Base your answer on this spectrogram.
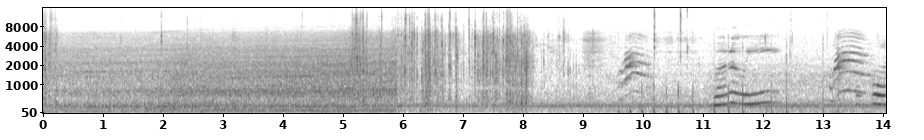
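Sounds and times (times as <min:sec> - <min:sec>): crinkling while handled: 0:05.1 - 0:09.3
cat meowing: 0:09.6 - 0:10.2, 0:13.1 - 0:13.9.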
